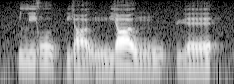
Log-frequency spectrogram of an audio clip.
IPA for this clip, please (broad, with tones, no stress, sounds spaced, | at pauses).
l j o˥˩ ʊ̯ p j ɑ̰˨˩ ʊ̯ m j ɑ˥˩ ʊ̯ m u˥ p ɥ ɛ˧˥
